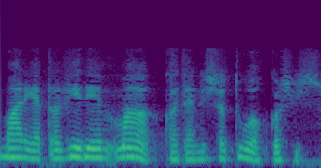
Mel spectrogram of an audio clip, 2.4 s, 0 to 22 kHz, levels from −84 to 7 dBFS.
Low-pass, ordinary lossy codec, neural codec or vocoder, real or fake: 10.8 kHz; AAC, 24 kbps; codec, 16 kHz in and 24 kHz out, 0.9 kbps, LongCat-Audio-Codec, fine tuned four codebook decoder; fake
